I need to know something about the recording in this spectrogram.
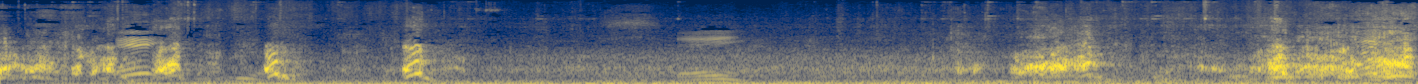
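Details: At a park, eleven-month-old Dogo Argentino brothers bark in short bursts near the end, after a stretch where a person talks over low background hum.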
